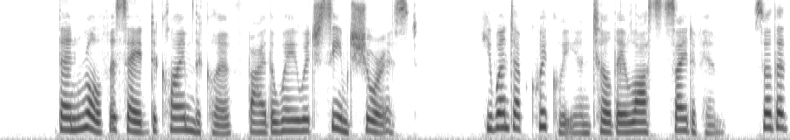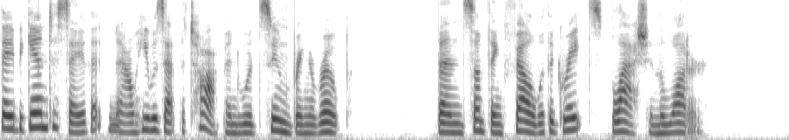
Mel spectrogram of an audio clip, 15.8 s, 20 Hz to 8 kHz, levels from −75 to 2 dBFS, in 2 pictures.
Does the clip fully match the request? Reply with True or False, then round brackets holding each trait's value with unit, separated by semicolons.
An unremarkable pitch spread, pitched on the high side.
True (4.5 semitones; 210 Hz)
